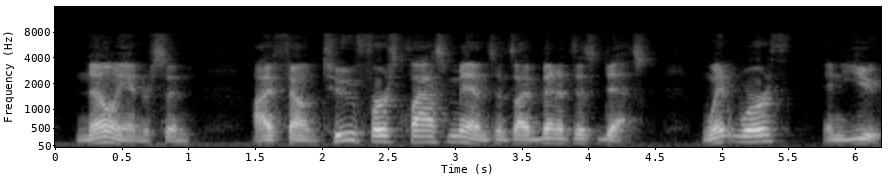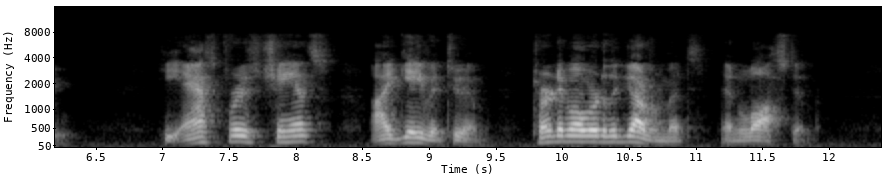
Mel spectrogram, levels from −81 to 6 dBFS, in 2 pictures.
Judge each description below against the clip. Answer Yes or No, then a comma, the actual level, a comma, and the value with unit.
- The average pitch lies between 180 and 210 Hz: No, low, 130 Hz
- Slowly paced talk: No, average, 175 wpm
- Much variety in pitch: Yes, wide, 7.0 semitones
